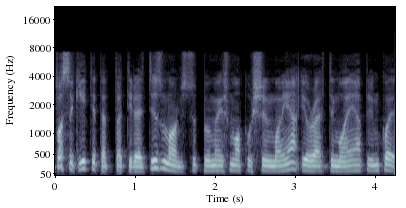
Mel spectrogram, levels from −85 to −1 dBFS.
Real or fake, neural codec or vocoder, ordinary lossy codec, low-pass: fake; codec, 16 kHz, 0.5 kbps, FunCodec, trained on LibriTTS, 25 frames a second; AAC, 48 kbps; 7.2 kHz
